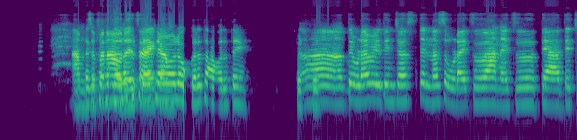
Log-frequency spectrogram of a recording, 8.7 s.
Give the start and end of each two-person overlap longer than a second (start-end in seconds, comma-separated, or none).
1.2-2.6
